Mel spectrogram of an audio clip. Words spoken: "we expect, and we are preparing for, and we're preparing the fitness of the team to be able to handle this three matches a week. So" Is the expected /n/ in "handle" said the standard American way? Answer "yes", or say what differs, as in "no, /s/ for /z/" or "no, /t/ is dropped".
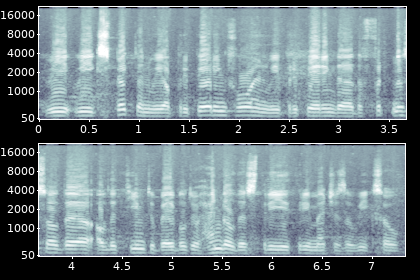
yes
